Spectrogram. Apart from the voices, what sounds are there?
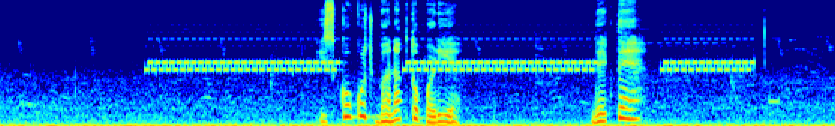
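telephone ringing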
